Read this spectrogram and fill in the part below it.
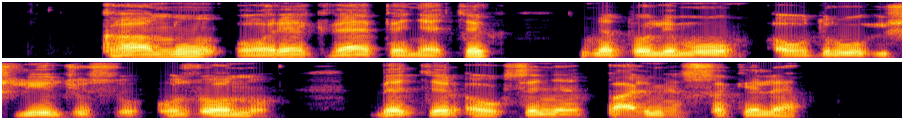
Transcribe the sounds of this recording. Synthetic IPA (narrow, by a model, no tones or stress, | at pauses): kɑːnuːoːɾʲɛkʲʋʲæːpʲeːnʲɛt̪ʲɪk | nʲɛt̪oːlʲɪmuː | ɒʊd̪ɾuːʔɪʃʲlʲiːd͡ʒʲʊsʲuːoːzoːnṵː | bʲɛt̪ɪɾʔɐʊksʲɪnʲeːpɑːlʲmʲeːsʃɐkʲɛlʲɛ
